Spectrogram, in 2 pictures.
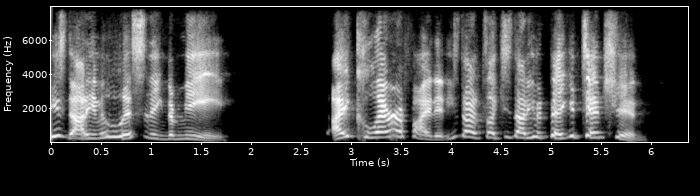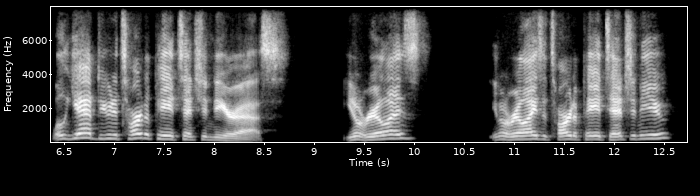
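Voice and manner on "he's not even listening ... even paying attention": play-acted crybaby whining, high-pitched. Commenting on a man's complaint, imitating him in a mock-whiny voice. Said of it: "He sounds so whiny".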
